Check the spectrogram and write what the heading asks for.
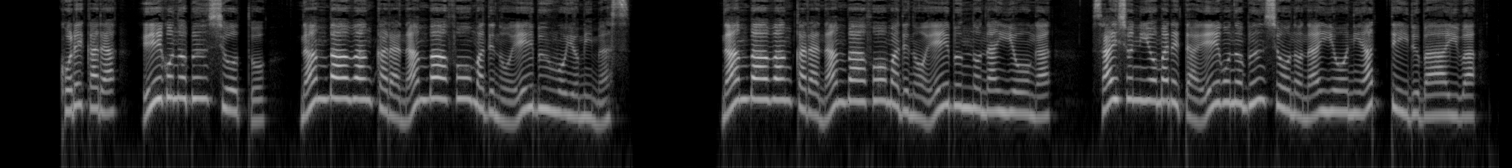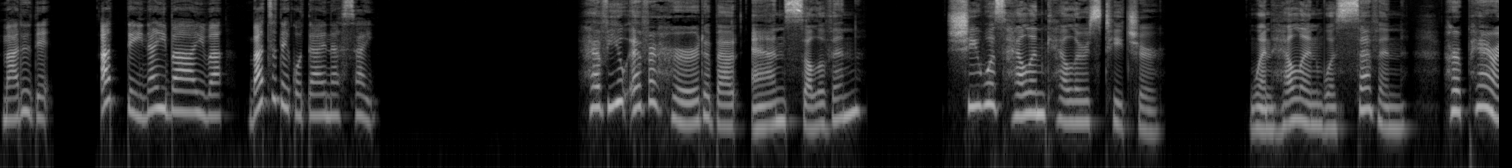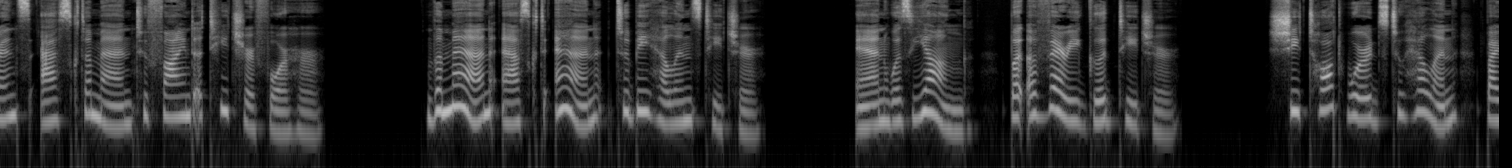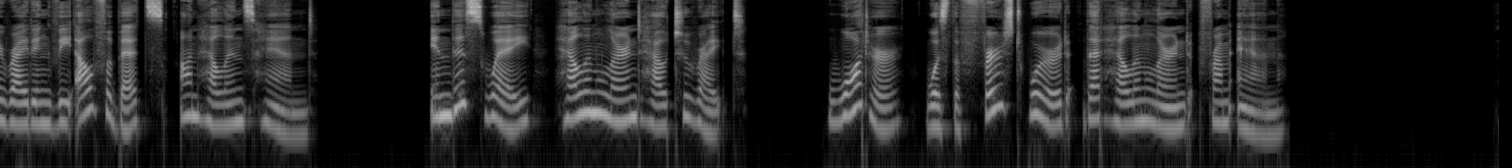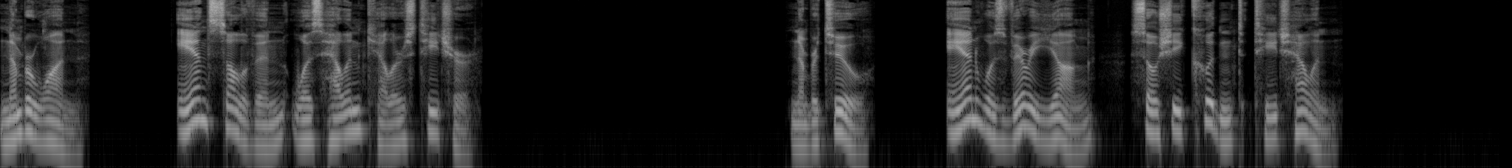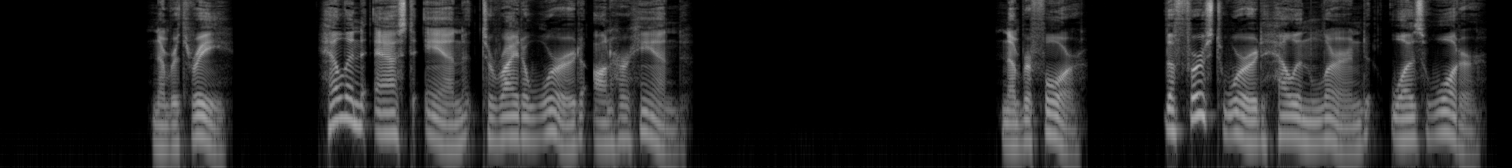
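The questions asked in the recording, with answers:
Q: Anne Sullivan was Helen Keller's teacher.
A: ○ (true)

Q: Anne was very young, so she couldn't teach Helen.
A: × (false)

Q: Helen asked Anne to write a word on her hand.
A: × (false)

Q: The first word Helen learned was water.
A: ○ (true)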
